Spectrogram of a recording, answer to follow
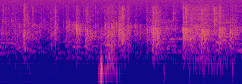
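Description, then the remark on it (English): An audience gives a hand clap of praise as people are being seated, a dense, steady patter of many hands that stays fairly soft and even throughout, with one brief low thump partway through. “So let's just give him a hand clap of praise right as you're being seated, okay?”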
